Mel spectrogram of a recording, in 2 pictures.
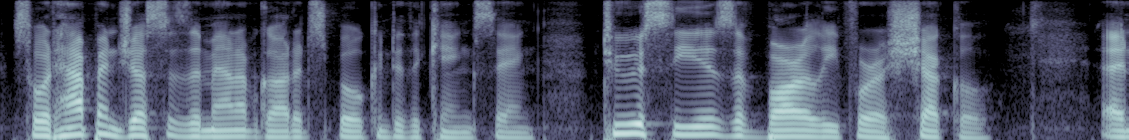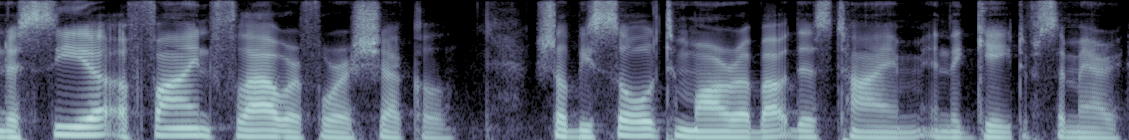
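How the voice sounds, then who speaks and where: A man reading aloud and commenting casually, thinking out loud in informal, slangy words. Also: mid-range voice, normal speed, few pauses, smooth, no room sound, clean studio sound. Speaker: host of a live Bible study stream.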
